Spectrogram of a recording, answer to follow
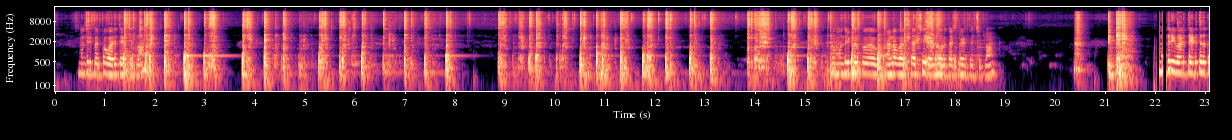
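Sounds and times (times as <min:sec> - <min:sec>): spoon scraping nuts in a pan: 0:00.5 - 0:08.0, 0:08.8 - 0:18.6, 0:20.4 - 0:21.6
spoon knocking against a pan: 0:00.7 - 0:08.2, 0:08.9 - 0:18.5.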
